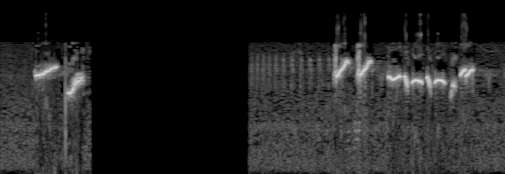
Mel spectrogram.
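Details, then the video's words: Luring the female with a long ngeplong song, a pied bushchat gives two clear whistled notes, a pause, then a lively run of looping whistles and fast chirps with a soft background hum. "sang RAJA DECU ngeplong panjang memancing si betina"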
